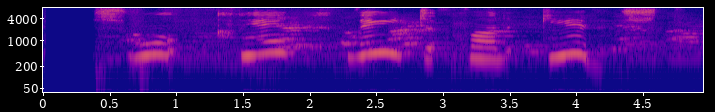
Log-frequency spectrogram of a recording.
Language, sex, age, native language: Icelandic, female, 9, Icelandic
